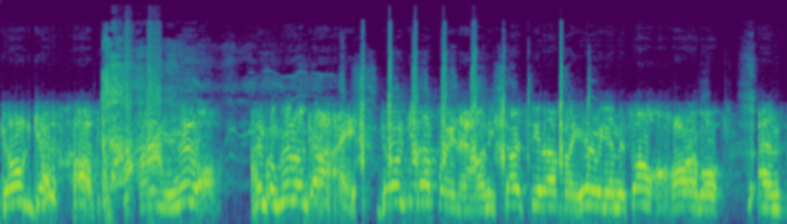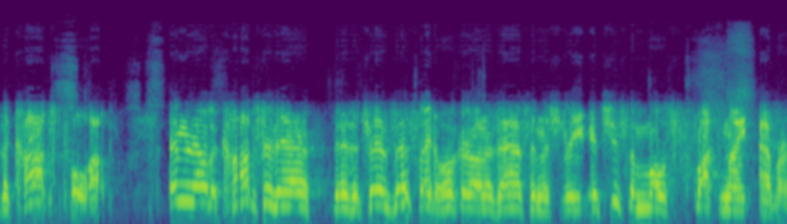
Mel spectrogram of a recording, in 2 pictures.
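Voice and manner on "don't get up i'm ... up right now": put-on, urgent, half-strength mild shout. Retelling a fight, telling a man not to get up: retelling a scream. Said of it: "I'm screaming".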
